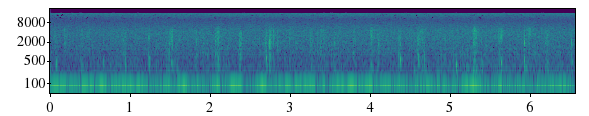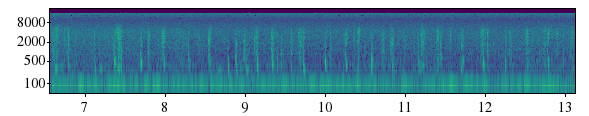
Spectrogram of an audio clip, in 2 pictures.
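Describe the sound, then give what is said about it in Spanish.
Steady, evenly paced footsteps of an unarmed man walking along a deserted street in the morning tap on a hard surface for several seconds, clear, over a constant low rumble in the background with no voices. “Jesse camina desarmado hacia él.”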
